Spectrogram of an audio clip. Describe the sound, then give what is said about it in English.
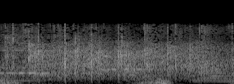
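Audience clapping at a religious gathering: dense, steady applause that runs unbroken for a couple of seconds at a moderate level, with no clear voices above it. “Is she correct? Yes. Clap for her.”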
